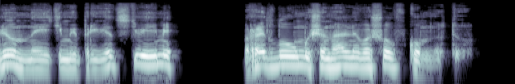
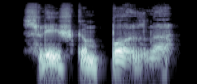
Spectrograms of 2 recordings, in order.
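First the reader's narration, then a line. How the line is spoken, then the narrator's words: Old man muttering tearfully. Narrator (Russian): бормотал старик, слезы ручьями лились по его щекам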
